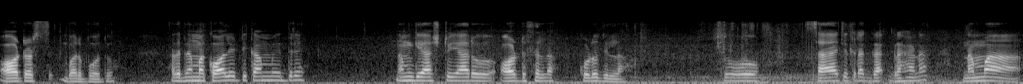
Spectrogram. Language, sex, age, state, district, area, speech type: Kannada, male, 30-45, Karnataka, Udupi, rural, spontaneous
